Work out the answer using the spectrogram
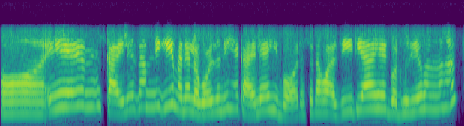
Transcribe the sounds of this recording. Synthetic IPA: ɔ̃ekajlɛzamnikimanɛlɔɡɔɹzoniɦɛkajlɛaɦibɔtasɛtakɔaziitijaɦɛɡɔdʱuɹiɛɦolnaɦã

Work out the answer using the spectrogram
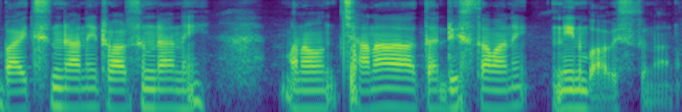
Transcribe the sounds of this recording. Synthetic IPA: bajt̪sunɾaniʈʰaɾsunɾanḭmɐ̰nɐ̃t͡ʃʰanat̪aɖist̪amani | ninba̰ːbist̪una̰ːnu

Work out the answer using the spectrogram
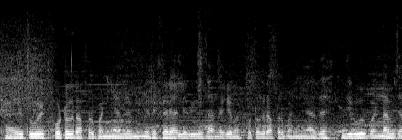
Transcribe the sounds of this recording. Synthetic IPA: ad̪et̪ueːkfʰoːʈoːɡɾaːfʰəɾbɐniaːd̪emmeɾekəɾaːlebiʋẽd͡ʒãːnd̪akemẽfʰoːʈoːɡɾaːfʰəɾbɐniaːd̪ed͡ʒəɾuːɾbɐɽnabʱid͡ʒa

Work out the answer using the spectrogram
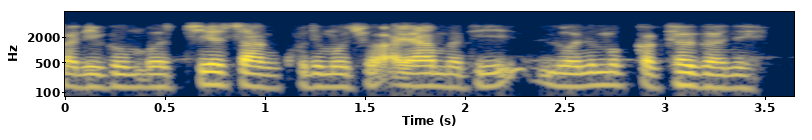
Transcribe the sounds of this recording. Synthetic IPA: kɐɾiɡumbɐt͡ʃiesaŋkʰudimosʰṵʔɐ̰jamɐdilojnɐmɐkːɐk̚tʰɐɡani

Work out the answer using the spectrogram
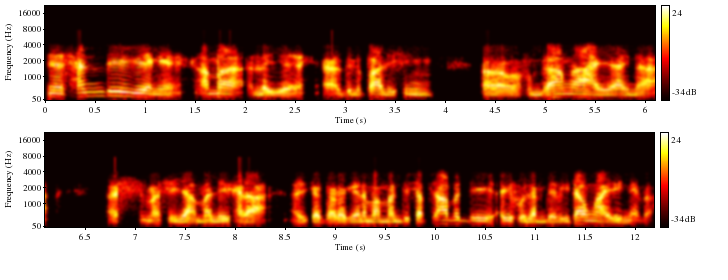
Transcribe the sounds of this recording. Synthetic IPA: esɐndijeŋeɐ̰mɐlɐjḛdulupalisiŋ | humdɾamŋahajajnɐ | smɐ̰sijamɐlikʰɐɾa̰ | ɐ̰jkɐdɔwɾaɡenɐmɐmɐndisɐp̚sabɐdiɐ̰jhulɐmdebɐitawŋajɾinebɐ̰

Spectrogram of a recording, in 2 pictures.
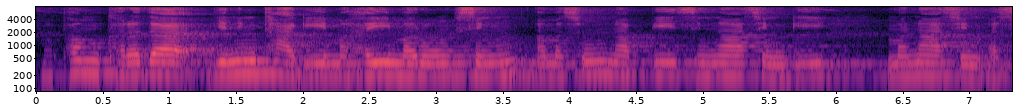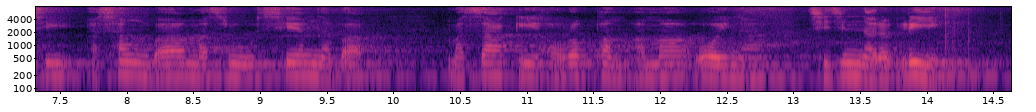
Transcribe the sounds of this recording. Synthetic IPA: mɐpʰɐmkʰɐɾɐdɐjiniŋtʰaɡimɐɦɐjmɐɾoŋsiŋɐmɐsuŋnapːisiŋasiŋɡi | mɐnasiŋɐ̰si | ɐsɐŋbɐmɐsusemnɐbɐ | mɐsakiɦɐ̰wɾɐk̚pʰːɐmɐ̰mɐʔojnɐsizinːɐɾɐk̚li

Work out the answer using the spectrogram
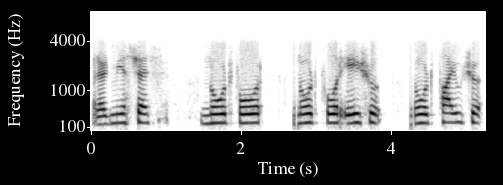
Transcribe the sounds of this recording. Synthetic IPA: ɾeɖmiest͡ʃʰɐs | noːʈpʰoːɾ | noːʈpʰoːɾeːt͡ʃʰu | noːʈpʰajwt͡ʃʰu

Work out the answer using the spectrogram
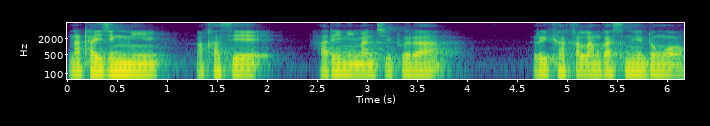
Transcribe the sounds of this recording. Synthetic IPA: natʰajzɯŋni | makʰase | haɾinimansipʰɯɾa | ɾɯjkʰakʰalamɡasnɯdɔŋɔ

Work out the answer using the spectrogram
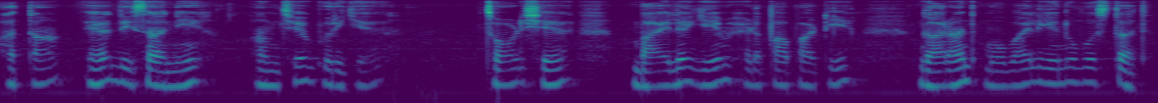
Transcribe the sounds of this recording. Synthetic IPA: at̪ãed̪isãni | amt͡ɕebʱuɾɡe | t͡sɔɽɕe | bʱajleɡemɦeɽpapaʈiɡaɾãnt̪mobailɡenũbɔst̪at̪

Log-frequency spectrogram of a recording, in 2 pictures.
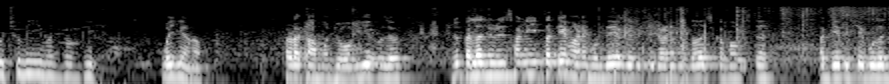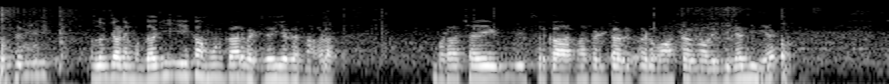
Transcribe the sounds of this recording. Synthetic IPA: kʊt͡ʃʰʋiːmət̪ləbki | oːiːɡaːnaː | saːɽaːkəmd͡ʒoːʋiːemət̪ləbpɛːlãːd͡ʒʊnːsaːnĩːt̪əkːeːɦaːɽ̃eːbʊ̃nd̪eːəɡeːbɪt͡ʃʰːeːd͡ʒaːɽ̃eːbʊ̃nd̪aːt͡ʃkəmaːbɪst̪ɛːəɡːeːbɪt͡ʃʰːeːboːd̪aːd͡ʒɪt̪ʰːeːʋiː | mət̪ləbd͡ʒaːɽ̃eːbʊ̃nd̪aːk̬ɪeːkəmʊnkaːɾʋɛːʈʰːeːɦoiːjaːkəɾnaːsaːɽaː | bəɽaːətːʃʰaːeːsəɾkaːɾnãːsaːɖiːəɖʋãːnsʈɛːknɔːləːd͡ʒiːlɛ̃ːnd̪iːɛː

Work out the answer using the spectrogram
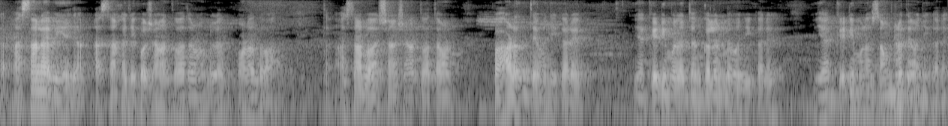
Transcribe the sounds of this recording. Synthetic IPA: t̪ɐ̰ʔɐsãlaːɪbɪĩə̃d͡ʑa̰ːɐsãkʰẽːd͡ʑeːkoʃaːnt̪ʋaːt̪aʋəɽ̃mɪləʋɐɽ̃ə̃nd̪oaːɦ | t̪ɐ̰ʔɐ̰sãbɪəsãʃãːnt̪ʋaːt̪aʋəɽ̃ʊ | pɐɦaːɽənɪ̆t̪eʋɐ̃ɲikɐɾe | jakeːɗĩmɐnud͡ʑʱɐ̃ŋɡələnɪ̆mẽʋɐ̃ɲikɐɾe | jãkeːɗĩmɐnusɐmɖʱəɾt̪eʋɐ̃ɲikɐɾe

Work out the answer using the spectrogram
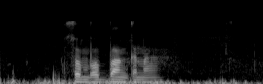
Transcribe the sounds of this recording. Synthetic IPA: sɔmbʱɔbːaŋkana

